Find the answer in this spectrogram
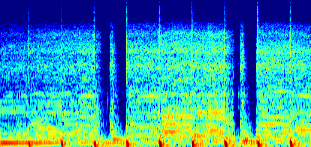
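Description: Hard rock music with no vocals: electric guitar playing over a steady drum beat of a little over two hits a second, with two brief breaks.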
